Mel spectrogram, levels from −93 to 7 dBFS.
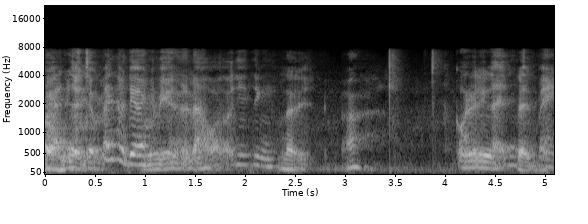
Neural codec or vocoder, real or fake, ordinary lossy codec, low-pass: codec, 16 kHz, 4 kbps, X-Codec, HuBERT features, trained on LibriSpeech; fake; none; none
